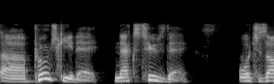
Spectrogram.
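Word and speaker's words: pączki: And in Polish circles, the the treat is a punchki. It's it's spelled P A Z P A Z.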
